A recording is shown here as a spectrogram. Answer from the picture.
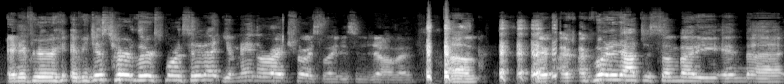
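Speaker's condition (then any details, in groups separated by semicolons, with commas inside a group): No condition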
